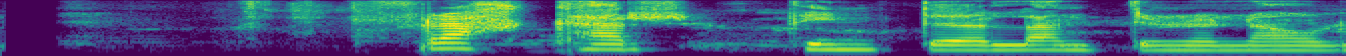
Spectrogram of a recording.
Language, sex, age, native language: Icelandic, female, 9, Icelandic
